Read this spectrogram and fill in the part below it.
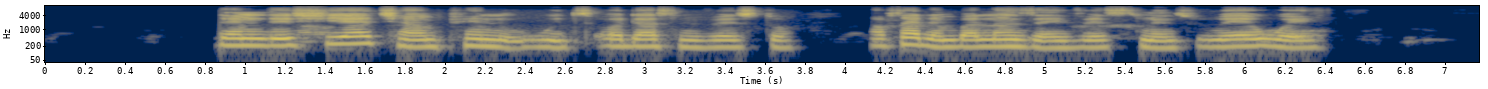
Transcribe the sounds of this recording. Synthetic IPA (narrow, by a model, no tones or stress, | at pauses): dɛ̃mdeʃɛt͡ʃãmpʰɔ̃nwitɔdasĩnvɛstɔ | aftadɛ̃mbalãnsdɛĩnvɛstmɛ̃ntwɛwɛ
